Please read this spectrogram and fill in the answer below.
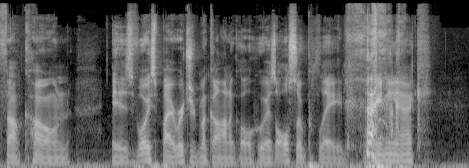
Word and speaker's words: McGonigal: McGonigal. Yeah. Say it Scottish is funny. McGonigal. Well, he's Sorry, American no born. offense. No offense, Mr. McGarnagle.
